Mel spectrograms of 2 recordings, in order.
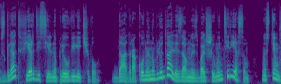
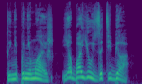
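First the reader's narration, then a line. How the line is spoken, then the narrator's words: Hoarse half-whisper. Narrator (Russian): Полушепотом прохрипел фамильяр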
